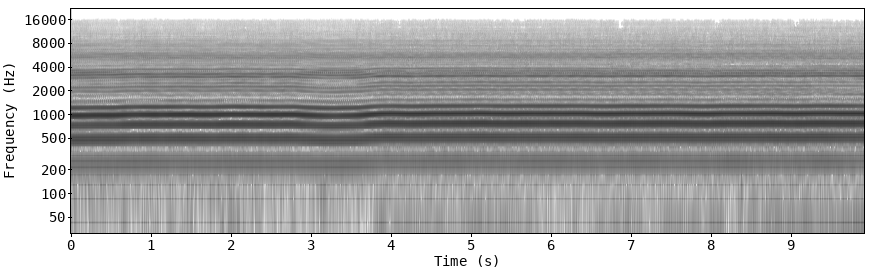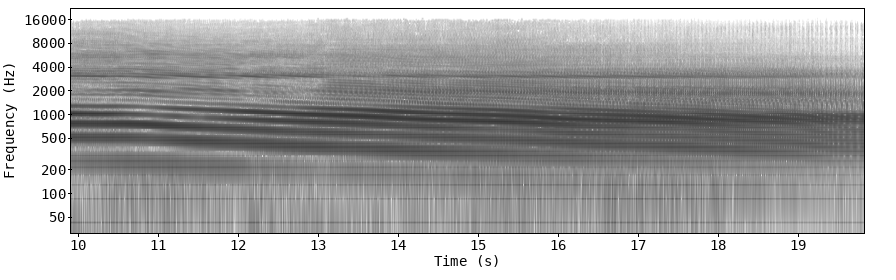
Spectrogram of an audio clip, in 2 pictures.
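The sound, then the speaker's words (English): Outdoors on a hillside in pouring rain, a loud siren holds a steady, rich droning note for about ten seconds, then slowly winds down, its pitch sliding lower as it fades. No one speaks. “Steady note.”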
